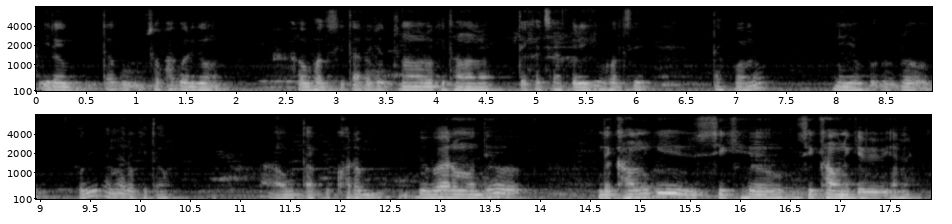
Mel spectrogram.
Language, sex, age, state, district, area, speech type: Odia, male, 18-30, Odisha, Balangir, urban, spontaneous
